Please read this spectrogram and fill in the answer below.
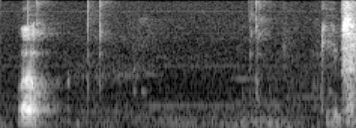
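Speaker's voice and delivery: usual speaking voice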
